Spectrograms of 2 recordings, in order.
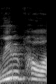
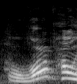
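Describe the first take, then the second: First: The first part is a plain, unrolled 'will'. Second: The first part is a rolled 'whirl' sound. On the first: The speaker calls it right. "굴리지 마세요. 그냥 윌 파워 하세요" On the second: The speaker calls it wrong. "이런 식으로 발음하지 마"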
